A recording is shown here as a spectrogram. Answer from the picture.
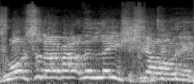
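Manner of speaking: put-on high, loud old gnome; shouting to wife. Old gnome explains to his wife, shouting high. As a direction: holler it for someone hard of hearing.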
